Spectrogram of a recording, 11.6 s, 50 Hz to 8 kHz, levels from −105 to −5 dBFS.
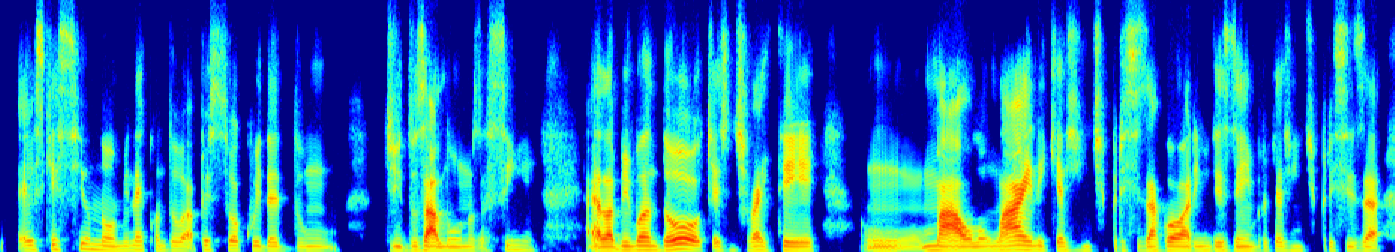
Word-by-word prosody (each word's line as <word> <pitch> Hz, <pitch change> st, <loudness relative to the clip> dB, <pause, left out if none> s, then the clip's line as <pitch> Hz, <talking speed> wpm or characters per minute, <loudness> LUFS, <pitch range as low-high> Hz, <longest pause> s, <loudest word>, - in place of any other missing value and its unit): eu -, -, -6 dB
esqueci 150 Hz, +3 st, -8 dB
o -, -, -9 dB
nome, 130 Hz, -4 st, -6 dB
né, 135 Hz, 0 st, -5 dB
quando 130 Hz, -1 st, -10 dB
a -, -, -3 dB
pessoa 140 Hz, -1 st, -8 dB
cuida 130 Hz, -2 st, -6 dB
de 120 Hz, +1 st, -20 dB
um 120 Hz, -1 st, -13 dB, 0.4 s
de 125 Hz, -, -6 dB
dos 125 Hz, -1 st, -7 dB
alunos, 120 Hz, -1 st, +3 dB
assim, 140 Hz, +3 st, -13 dB, 0.5 s
ela 120 Hz, +1 st, +5 dB
me 130 Hz, -, -3 dB
mandou 135 Hz, +3 st, +4 dB
que -, -, -7 dB
a -, -, -5 dB
gente 130 Hz, +1 st, -9 dB
vai 125 Hz, 0 st, 0 dB
ter, 125 Hz, -1 st, -1 dB, 0.4 s
uma 80 Hz, -, -2 dB
aula 120 Hz, 0 st, +6 dB
online 135 Hz, +2 st, +6 dB
que 125 Hz, -, -6 dB
a 125 Hz, -, -3 dB
gente 125 Hz, 0 st, -11 dB
precisa 135 Hz, -2 st, -4 dB
agora 125 Hz, 0 st, +1 dB
em 125 Hz, 0 st, -11 dB
dezembro, 125 Hz, -1 st, -7 dB
que 125 Hz, -, -11 dB
a -, -, -9 dB
gente 125 Hz, 0 st, -14 dB
precisa, 120 Hz, -1 st, -4 dB
125 Hz, 190 wpm, -27 LUFS, 120-135 Hz, 0.5 s, aula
